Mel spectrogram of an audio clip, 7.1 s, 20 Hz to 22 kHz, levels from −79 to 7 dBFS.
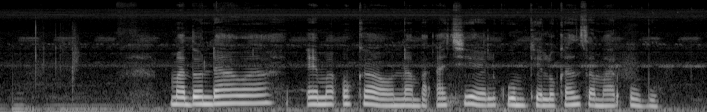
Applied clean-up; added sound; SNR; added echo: none; none; none; none.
